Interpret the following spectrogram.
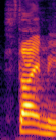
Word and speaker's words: stymie: What if I like it's pronounced Stamai. Stamai? That's not any better. Stymie.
